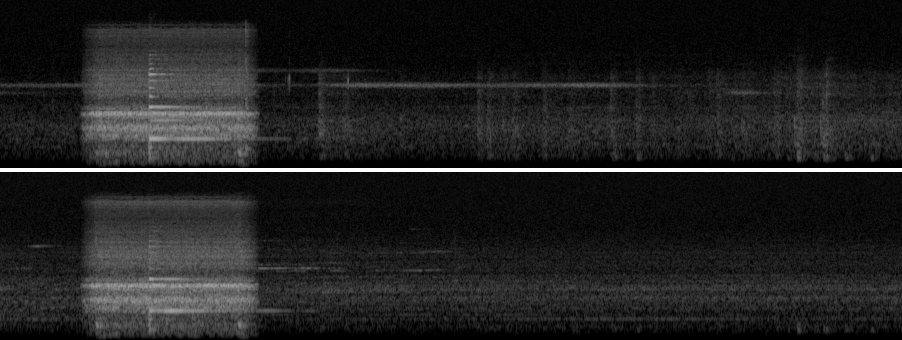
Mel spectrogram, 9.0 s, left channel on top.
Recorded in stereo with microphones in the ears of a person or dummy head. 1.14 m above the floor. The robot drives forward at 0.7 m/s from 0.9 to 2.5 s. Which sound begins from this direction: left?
A guitar, at 1.5 s.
